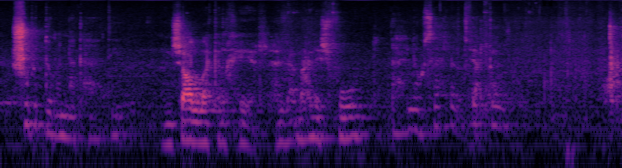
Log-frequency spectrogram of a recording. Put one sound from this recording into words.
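A young man speaks with emotion close by.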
